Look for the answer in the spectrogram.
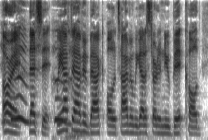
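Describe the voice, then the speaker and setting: A man hosting a podcast, joking with guests and running through a rapid sign-off of plugs and shout-outs. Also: a little high, fairly even intonation. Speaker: podcast host. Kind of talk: casual chat and show sign-off.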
